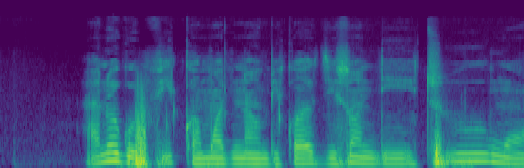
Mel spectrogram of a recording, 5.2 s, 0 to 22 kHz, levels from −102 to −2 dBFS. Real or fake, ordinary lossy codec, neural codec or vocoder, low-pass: real; AAC, 48 kbps; none; 14.4 kHz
